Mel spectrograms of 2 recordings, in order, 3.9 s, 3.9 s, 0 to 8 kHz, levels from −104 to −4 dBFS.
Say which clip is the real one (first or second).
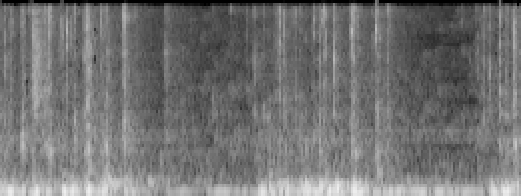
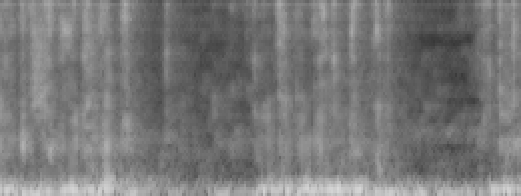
first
